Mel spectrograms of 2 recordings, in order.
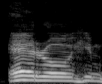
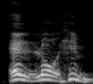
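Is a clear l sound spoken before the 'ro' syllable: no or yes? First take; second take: no; yes. First: The l sound is dropped before the ro syllable. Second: A clear l closes the first syllable. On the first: This is how people living in America say it. "미국에 많이 사는 사람은 에로힘 그렇게 이제 발음하잖아요" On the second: Koreans can make this sound. "우리는 그게 돼요"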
